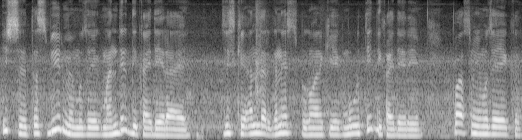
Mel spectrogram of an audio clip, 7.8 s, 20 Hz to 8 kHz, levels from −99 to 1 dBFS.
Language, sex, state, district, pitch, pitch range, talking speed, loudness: Hindi, male, Rajasthan, Bikaner, 155 Hz, 140-170 Hz, 200 wpm, -12 LUFS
